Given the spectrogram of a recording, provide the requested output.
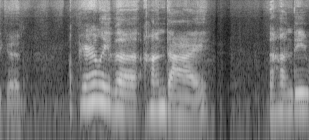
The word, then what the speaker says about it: Hyundai: apparently the Hyundai the Hyundai rhymes with Sunday was registered to a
